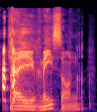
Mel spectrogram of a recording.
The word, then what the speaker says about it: Jamison: In brackets, he's written pronounced Jay Meeson.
